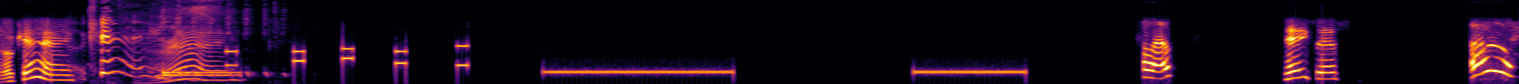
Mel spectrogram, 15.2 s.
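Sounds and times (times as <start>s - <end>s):
speech: 0.0s - 2.6s, 11.4s - 11.8s, 12.8s - 13.5s
laughter: 0.9s - 2.9s
phone ringing tone: 5.4s - 7.4s, 9.1s - 10.3s.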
